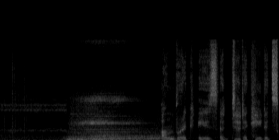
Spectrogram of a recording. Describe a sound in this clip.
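A magical whooshing swells and fades.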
